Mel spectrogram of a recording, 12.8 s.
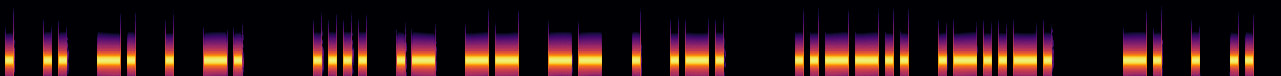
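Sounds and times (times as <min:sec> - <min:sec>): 
CW Morse code beeps: 0:00.4 - 0:01.4, 0:02.0 - 0:02.5, 0:03.2 - 0:07.3, 0:08.0 - 0:10.6, 0:11.2 - 0:12.8.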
